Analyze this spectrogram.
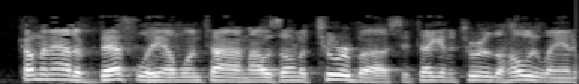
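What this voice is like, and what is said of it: Southern US accent. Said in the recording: “I'm from the South ... I love your accent ... This is the way people from South Carolina and Georgia and North Carolina, Virginia, this area, this is the way we talk”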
